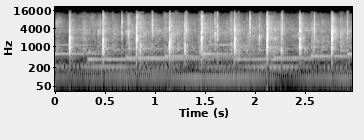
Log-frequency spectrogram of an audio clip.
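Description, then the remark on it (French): Sparse audience applause: a handful of irregular, sharp claps scattered over a few seconds, moderately loud, with a steady low hum underneath and no voices. “Oui, on peut applaudir. Merci pour ceux qui applaudissent.”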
